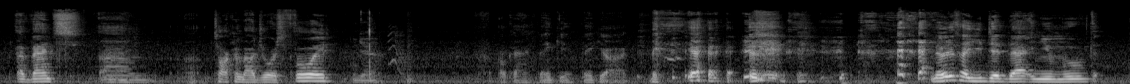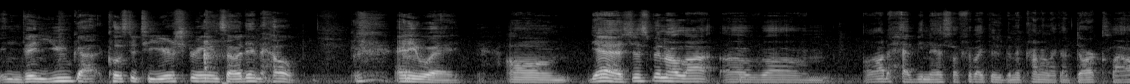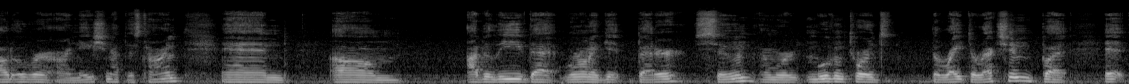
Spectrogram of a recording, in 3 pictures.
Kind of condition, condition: fault, background noise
